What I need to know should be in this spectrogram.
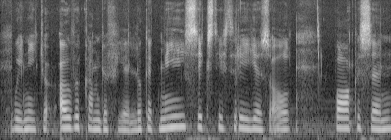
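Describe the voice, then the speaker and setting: A woman's medium-pitched, dark, mellow voice in a flat monotone at a moderate pace. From South Africa. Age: 60s. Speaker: employment consultant. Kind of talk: interview.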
